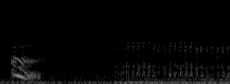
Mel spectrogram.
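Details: Tame male puma kept as a pet, especially affectionate in the morning, licking and greeting its owner after missing them; one brief chirp-like call with a bent, sliding tone, followed by quiet rustling and soft handling noise.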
